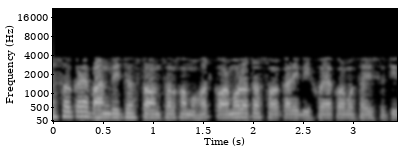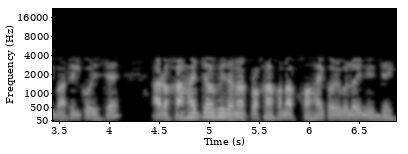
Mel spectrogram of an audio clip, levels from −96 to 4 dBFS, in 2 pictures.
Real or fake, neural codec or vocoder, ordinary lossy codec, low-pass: real; none; none; 3.6 kHz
